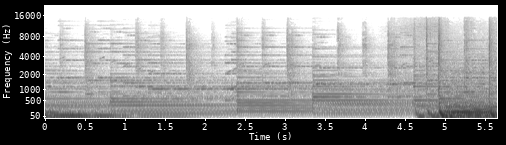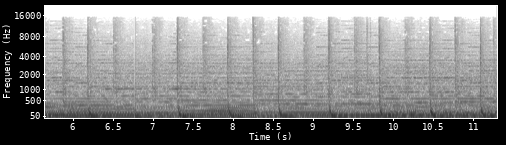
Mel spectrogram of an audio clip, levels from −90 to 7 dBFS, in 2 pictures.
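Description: At 6.77 s there's a CD skip: the laser lost its track and landed on another turn of the disc's spiral. You hear a tiny tick where the player mutes for roughly ten milliseconds, then the sound picks up abruptly from a different point.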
